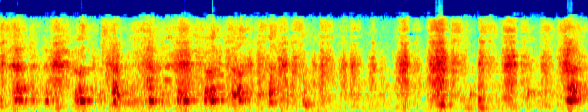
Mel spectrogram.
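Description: People stifling laughter: rapid, breathy snickers and giggles in short bursts, several a second.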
